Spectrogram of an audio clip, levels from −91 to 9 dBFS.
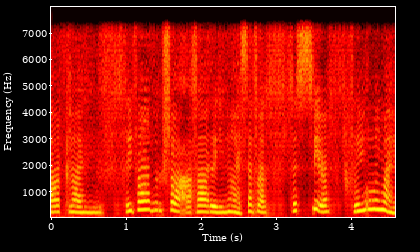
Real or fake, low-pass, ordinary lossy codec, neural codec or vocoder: fake; 7.2 kHz; none; codec, 16 kHz, 0.5 kbps, FreqCodec, smaller model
